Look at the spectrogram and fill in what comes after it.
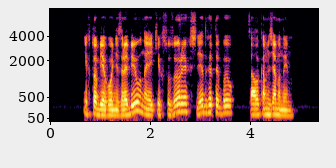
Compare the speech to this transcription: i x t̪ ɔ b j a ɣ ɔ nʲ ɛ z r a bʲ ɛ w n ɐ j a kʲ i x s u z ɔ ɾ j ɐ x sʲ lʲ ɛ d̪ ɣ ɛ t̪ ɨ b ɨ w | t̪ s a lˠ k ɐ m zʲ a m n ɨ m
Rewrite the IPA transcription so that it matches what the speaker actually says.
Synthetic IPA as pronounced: i x t̪ ɔ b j a ɣ ɔ nʲ ɛ z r a bʲ i w n ɐ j a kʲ i x s u z ɔ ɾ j ɐ x sʲ lʲ ɛ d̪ ɣ ɛ t̪ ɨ b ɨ w | t̪ s a lˠ k ɐ m zʲ a m n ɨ m

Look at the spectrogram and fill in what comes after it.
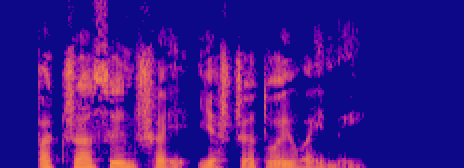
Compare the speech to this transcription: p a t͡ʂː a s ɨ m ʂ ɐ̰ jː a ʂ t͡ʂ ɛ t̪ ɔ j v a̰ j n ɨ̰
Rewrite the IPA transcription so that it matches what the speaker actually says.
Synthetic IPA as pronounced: p a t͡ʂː a s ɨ n ʂ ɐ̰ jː a ʂ t͡ʂ ɛ t̪ ɔ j v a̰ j n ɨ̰

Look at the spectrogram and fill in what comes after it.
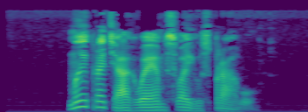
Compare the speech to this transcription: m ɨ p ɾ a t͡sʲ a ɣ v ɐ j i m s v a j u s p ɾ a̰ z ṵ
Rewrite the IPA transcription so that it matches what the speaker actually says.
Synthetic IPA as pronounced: m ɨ p ɾ a t͡sʲ a ɣ v ɐ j ɛ m s v a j u s p ɾ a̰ v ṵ

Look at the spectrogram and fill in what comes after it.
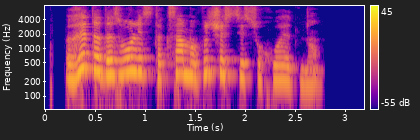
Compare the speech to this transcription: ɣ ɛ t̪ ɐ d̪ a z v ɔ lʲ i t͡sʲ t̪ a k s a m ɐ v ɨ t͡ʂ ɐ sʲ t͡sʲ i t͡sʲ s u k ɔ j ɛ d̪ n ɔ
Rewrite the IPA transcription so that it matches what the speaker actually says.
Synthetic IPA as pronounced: ɣ ɛ t̪ ɐ d̪ a z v ɔ lʲ i t͡sʲ t̪ a k s a m ɐ v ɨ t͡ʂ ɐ sʲ t͡sʲ i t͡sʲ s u x ɔ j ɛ d̪ n ɔ

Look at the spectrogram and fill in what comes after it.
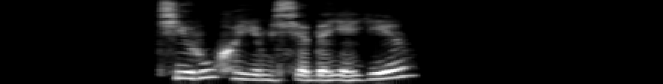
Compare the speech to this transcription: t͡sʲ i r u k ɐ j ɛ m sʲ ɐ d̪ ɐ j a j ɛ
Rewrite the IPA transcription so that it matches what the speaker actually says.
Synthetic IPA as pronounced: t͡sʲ i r u x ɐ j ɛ m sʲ ɐ d̪ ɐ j a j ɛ

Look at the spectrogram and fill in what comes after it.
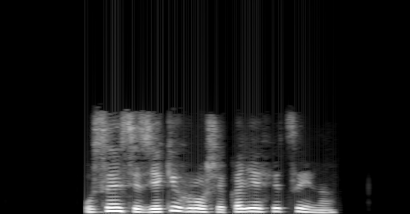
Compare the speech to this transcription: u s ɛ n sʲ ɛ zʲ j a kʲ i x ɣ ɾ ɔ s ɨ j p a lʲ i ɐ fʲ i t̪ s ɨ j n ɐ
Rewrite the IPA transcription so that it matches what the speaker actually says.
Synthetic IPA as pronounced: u s ɛ n sʲ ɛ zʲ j a kʲ i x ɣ ɾ ɔ ʂ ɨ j k a lʲ i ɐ fʲ i t̪ s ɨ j n ɐ

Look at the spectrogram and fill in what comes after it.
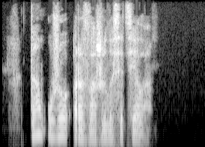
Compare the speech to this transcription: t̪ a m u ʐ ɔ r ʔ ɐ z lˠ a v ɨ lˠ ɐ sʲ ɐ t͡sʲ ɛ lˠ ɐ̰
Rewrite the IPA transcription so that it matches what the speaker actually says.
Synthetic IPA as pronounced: t̪ a m u ʐ ɔ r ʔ ɐ z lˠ a ʐ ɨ lˠ ɐ sʲ ɐ t͡sʲ ɛ lˠ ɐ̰

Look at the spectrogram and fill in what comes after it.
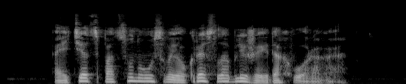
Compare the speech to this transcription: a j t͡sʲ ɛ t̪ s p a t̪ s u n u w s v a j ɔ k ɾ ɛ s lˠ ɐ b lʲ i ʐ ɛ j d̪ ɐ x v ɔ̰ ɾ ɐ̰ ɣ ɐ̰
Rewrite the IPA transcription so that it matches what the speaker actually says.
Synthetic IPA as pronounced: a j t͡sʲ ɛ t̪ s p a t̪ s u n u w s v a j ɔ k ɾ ɛ s lˠ ɐ b lʲ i ʐ ɛ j d̪ ɐ x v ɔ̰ ɾ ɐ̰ ɣ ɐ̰

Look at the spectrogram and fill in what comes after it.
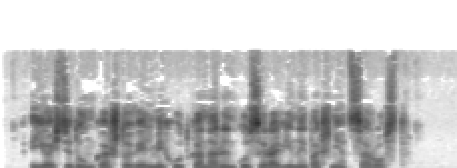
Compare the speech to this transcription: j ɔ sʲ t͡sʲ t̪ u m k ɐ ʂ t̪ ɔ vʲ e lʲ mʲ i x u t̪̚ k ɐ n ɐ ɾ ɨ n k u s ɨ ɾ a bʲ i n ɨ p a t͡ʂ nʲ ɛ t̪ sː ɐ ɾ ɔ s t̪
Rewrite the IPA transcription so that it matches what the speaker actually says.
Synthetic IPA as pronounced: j ɔ sʲ t͡sʲ d̪ u m k ɐ ʂ t̪ ɔ vʲ e lʲ mʲ i x u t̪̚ k ɐ n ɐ ɾ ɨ n k u s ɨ ɾ a vʲ i n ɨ p a t͡ʂ nʲ ɛ t̪ sː ɐ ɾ ɔ s t̪

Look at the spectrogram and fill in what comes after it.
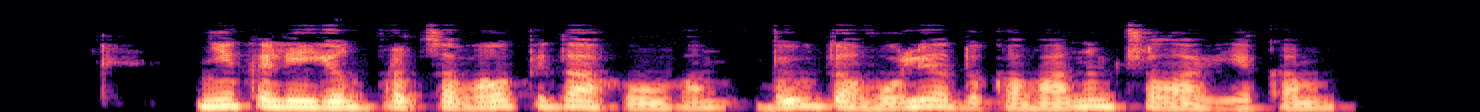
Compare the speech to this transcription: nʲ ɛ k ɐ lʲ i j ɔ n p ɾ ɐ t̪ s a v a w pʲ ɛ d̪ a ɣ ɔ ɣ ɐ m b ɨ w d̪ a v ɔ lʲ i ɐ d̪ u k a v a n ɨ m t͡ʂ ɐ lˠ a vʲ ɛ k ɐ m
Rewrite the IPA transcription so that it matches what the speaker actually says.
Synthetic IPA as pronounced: nʲ ɛ k ɐ lʲ i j ɔ n p ɾ ɐ t̪ s a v a w pʲ ɛ d̪ a ɣ ɔ ɣ ɐ m b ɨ w d̪ a v ɔ lʲ i ɐ d̪ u k a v a n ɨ m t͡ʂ ɐ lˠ a vʲ ɛ k ɐ m

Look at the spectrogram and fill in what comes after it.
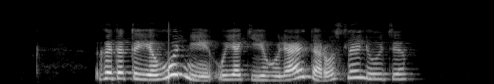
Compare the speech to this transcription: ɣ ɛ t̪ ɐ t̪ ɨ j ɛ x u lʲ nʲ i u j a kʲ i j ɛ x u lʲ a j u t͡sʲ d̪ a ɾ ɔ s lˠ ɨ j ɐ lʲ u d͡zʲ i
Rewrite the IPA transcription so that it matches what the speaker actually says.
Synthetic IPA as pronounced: ɣ ɛ t̪ ɐ t̪ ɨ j ɛ ɣ u lʲ nʲ i u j a kʲ i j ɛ ɣ u lʲ a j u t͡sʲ d̪ a ɾ ɔ s lˠ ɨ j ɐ lʲ u d͡zʲ i

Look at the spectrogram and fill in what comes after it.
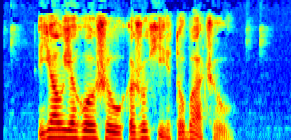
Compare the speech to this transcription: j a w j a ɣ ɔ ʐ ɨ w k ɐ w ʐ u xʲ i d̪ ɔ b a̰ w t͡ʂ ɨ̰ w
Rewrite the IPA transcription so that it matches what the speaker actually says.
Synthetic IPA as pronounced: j a w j a ɣ ɔ ʐ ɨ w k ɐ ʐ u xʲ i t̪ ɔ b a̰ t͡ʂ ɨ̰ w

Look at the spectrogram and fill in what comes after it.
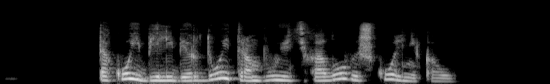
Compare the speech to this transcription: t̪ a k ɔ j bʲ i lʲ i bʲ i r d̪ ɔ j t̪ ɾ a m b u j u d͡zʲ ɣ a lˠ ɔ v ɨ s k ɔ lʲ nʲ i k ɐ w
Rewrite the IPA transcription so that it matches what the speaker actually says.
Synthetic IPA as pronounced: t̪ a k ɔ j bʲ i lʲ i bʲ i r d̪ ɔ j t̪ ɾ a m b u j u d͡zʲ ɣ a lˠ ɔ v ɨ ʂ k ɔ lʲ nʲ i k ɐ w

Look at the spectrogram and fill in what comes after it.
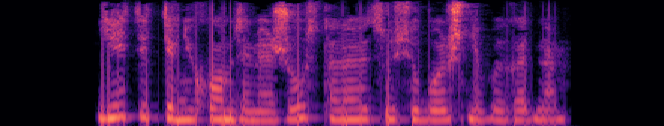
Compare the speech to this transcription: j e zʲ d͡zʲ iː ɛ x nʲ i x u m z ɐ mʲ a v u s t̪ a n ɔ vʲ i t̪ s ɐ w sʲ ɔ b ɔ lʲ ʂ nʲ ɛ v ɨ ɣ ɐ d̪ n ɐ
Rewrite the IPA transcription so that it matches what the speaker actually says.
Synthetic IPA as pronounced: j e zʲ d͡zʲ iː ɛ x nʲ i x ɔ m z ɐ mʲ a ʐ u s t̪ a n ɔ vʲ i t̪ s ɐ w sʲ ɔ b ɔ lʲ ʂ nʲ ɛ v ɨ ɣ ɐ d̪ n ɐ

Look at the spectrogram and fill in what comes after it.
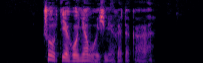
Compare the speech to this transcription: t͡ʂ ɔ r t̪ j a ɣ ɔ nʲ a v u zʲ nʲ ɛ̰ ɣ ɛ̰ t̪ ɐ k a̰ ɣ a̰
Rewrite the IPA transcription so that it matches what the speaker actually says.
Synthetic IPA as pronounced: t͡ʂ ɔ r t̪ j a ɣ ɔ nʲ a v ɔ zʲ mʲ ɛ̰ ɣ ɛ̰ t̪ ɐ k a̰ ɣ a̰

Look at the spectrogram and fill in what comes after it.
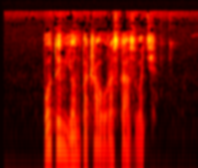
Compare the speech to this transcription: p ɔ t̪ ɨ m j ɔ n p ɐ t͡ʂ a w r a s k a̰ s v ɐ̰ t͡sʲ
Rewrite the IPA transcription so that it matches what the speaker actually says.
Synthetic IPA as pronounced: p ɔ t̪ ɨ m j ɔ n p a t͡ʂ a w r a s k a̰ z v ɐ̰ t͡sʲ

